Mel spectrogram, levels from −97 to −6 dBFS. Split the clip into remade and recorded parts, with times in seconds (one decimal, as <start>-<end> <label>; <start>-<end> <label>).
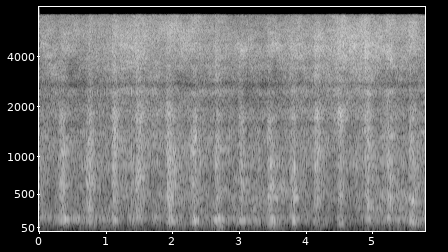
0.0-0.6 remade; 0.6-1.1 recorded; 1.1-5.8 remade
